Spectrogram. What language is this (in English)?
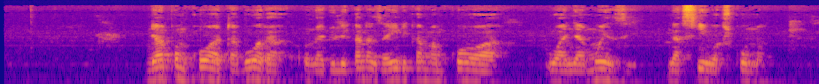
Swahili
